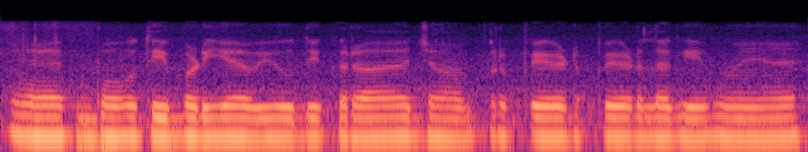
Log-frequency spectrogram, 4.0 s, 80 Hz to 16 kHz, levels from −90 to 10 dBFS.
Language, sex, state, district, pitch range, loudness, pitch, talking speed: Hindi, male, Chandigarh, Chandigarh, 130-135 Hz, -13 LUFS, 130 Hz, 235 wpm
